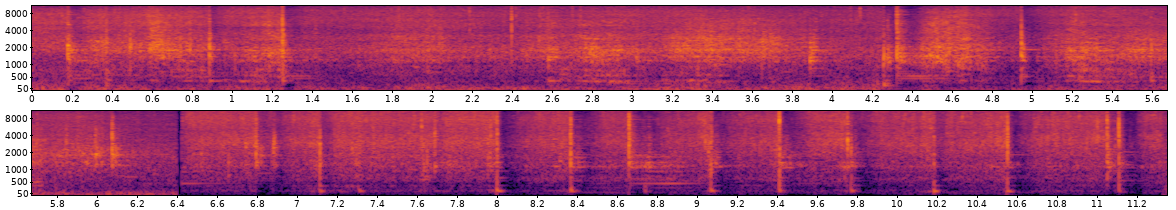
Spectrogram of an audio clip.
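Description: Mutton is stirred in a pot while tahari cooks: a loud, dense sizzle with scraping for several seconds, then a quieter stretch of sharp, regular knocks and scrapes of a spoon against the pot.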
